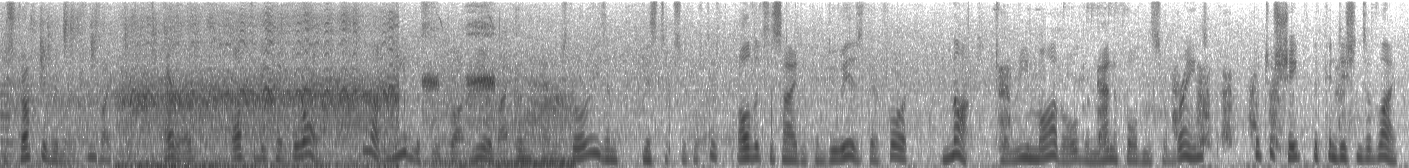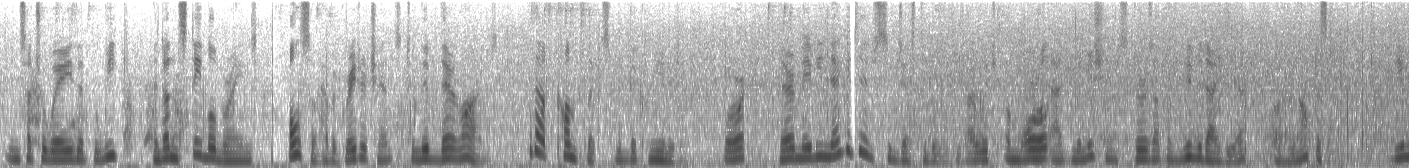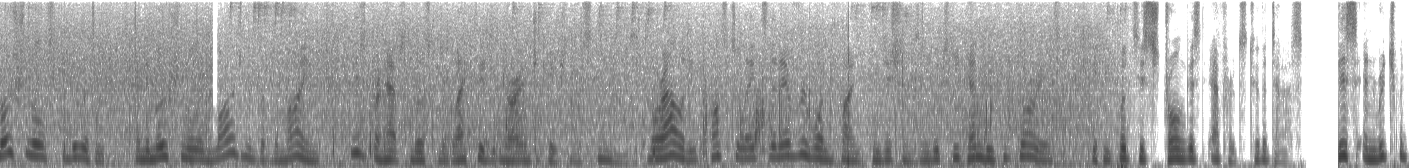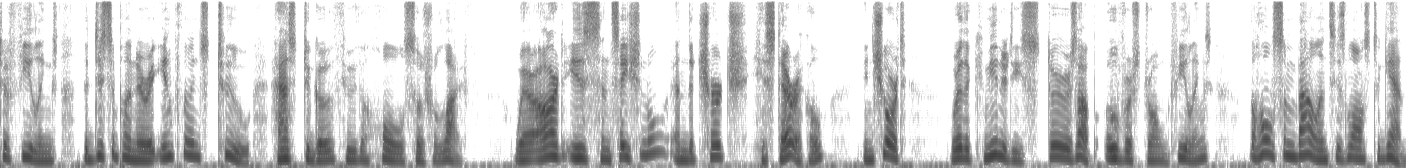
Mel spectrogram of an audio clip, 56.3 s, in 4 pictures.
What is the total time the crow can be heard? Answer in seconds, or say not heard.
6 s.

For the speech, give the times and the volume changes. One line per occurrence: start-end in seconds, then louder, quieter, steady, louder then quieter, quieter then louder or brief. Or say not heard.
0.0-56.2 steady.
